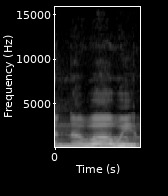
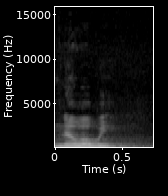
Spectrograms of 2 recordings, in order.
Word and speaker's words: Nawawi: Och man kan uttala det här på två olika sätt. Man kan säga Nawawi och Nawawi. Han föddes år 631 hijri.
